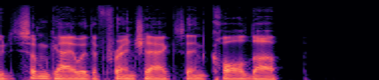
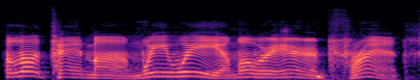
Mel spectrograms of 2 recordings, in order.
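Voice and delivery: much higher, hammed-up French accent; mock French lover; 9 semitones higher than usual. Host mocks the French suitor wooing Tan Mom, high hammed-up French accent. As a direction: play a cheesy French playboy in a silly high voice. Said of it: "Does he speak with a French accent?".

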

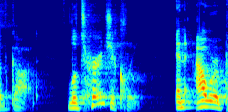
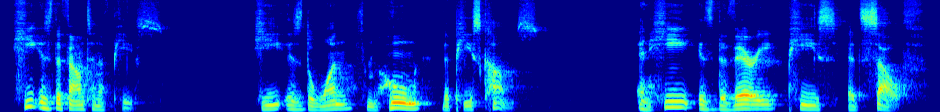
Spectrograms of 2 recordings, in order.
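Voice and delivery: reverent quoted reading; 3 semitones lower, 5 dB quieter, slower than usual. Acted. Quoting priest's words reverently.

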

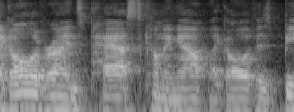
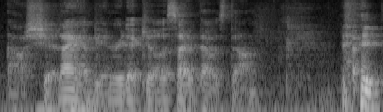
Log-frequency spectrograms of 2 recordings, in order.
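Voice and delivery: much softer, lower, slowed admission; sheepish retraction; 6 semitones lower, 9 dB quieter, slower than usual. Retold or imitated. Carrie giving in to Doug's innocent tone, quiet and sheepish. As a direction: back down meekly, embarrassed. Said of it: "the other person just goes like".

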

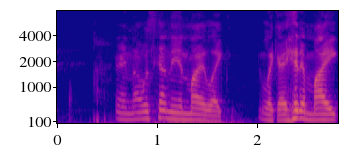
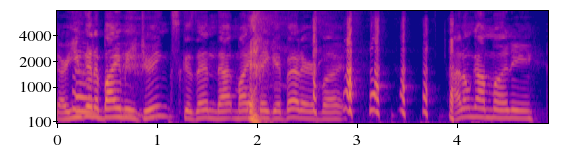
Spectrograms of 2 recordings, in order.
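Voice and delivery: laughing; 7 semitones higher, 11 dB louder than usual. Retold or imitated.

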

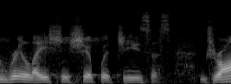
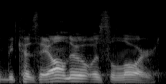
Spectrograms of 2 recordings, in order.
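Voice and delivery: normal talking voice

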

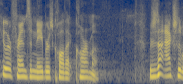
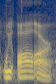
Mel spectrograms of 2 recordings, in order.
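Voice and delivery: ordinary delivery

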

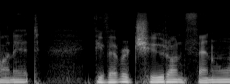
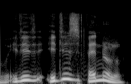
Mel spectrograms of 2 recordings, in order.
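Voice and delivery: lightly imitated Indian accent, pitched higher; a playful, higher-pitched Indian accent; 9 semitones higher, 4 dB louder than usual. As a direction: quote the waiter in a hint of an Indian accent. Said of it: "please let me do my Indian accent".

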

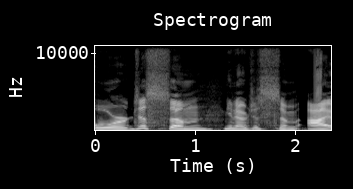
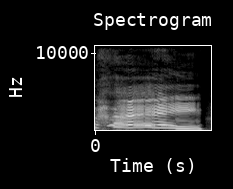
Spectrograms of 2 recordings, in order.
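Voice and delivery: high, whiny spoiled patient; mock a kid boasting about parents; squeaky, high show-off; entitled brat voice; 12 semitones higher than usual. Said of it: "here you are going".

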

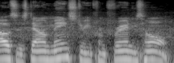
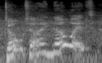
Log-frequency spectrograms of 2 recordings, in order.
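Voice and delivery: squeaky voice; 10 semitones higher than usual. A narrator's reading. Flo's squeaky remark.

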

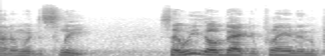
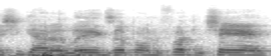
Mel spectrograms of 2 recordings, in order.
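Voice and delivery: ordinary talk, nothing marked

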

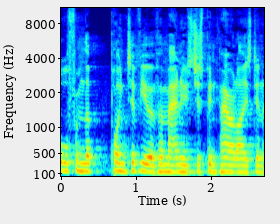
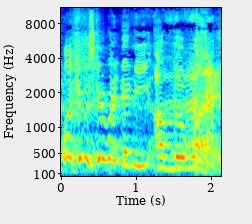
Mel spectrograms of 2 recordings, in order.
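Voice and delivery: high-pitched, laughing scoff; 11 semitones higher, 4 dB louder than usual. Real, not acted. Laughing at a reader's spoiler complaint, high scoff.

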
